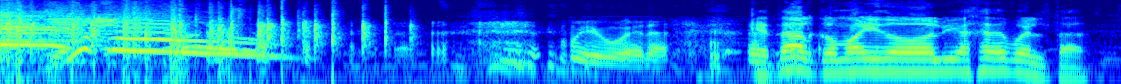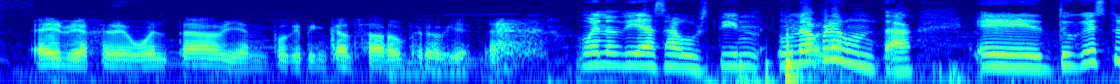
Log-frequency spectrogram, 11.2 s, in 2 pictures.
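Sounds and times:
scattered hand claps from a small studio audience: 0.3s - 2.2s
speech: 3.8s - 11.1s.

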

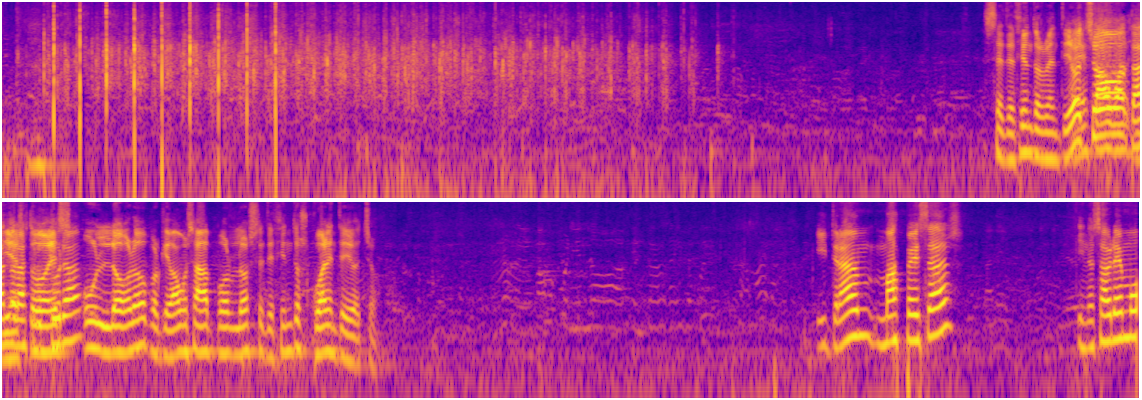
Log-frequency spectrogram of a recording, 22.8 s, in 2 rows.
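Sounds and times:
audience applause: 0.4s - 7.0s
speech: 9.9s - 15.2s, 19.6s - 21.1s, 22.2s - 22.7s.

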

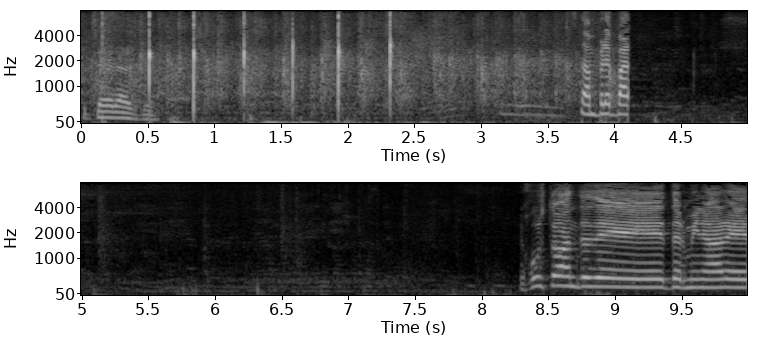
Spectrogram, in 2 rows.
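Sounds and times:
speech: 0.0s - 0.8s, 3.8s - 4.1s, 8.3s - 9.9s
crowd applauding: 0.0s - 4.2s.

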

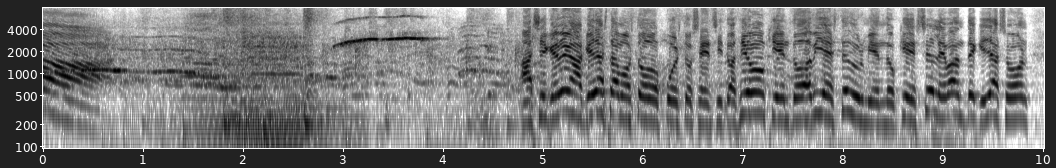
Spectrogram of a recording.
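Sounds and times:
crowd, audience applause and cheering: 0.0s - 7.6s
speech: 4.8s - 10.0s.

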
